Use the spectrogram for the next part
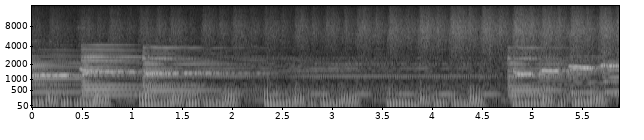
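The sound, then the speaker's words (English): A whistled, sliding cry like a hawk's call rings out twice over a steady, rhythmic musical backing, clear and fairly loud, with no one speaking. “And a hawk whistles and he kneels and he lays down there.”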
